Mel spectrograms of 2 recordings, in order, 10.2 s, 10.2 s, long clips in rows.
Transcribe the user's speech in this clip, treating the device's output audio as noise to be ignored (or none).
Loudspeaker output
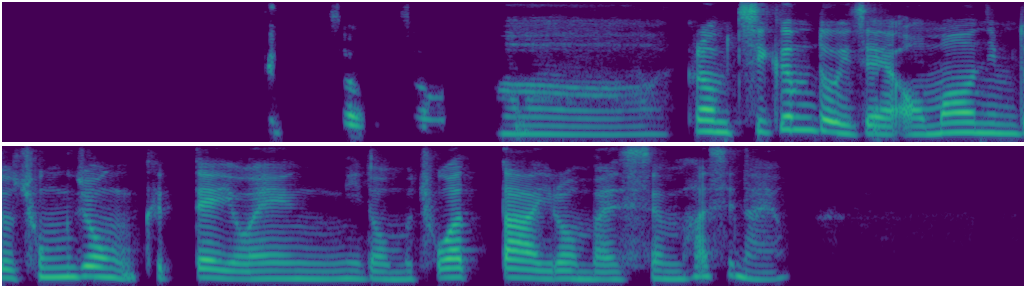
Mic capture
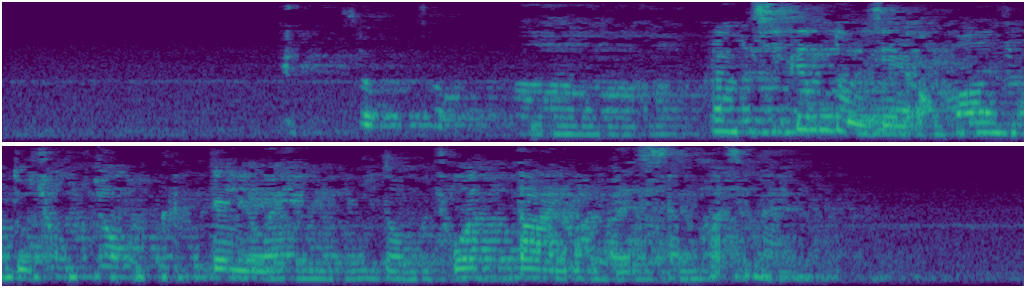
none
